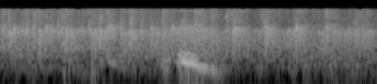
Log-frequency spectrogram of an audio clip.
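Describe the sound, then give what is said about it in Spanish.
A crowd applauds steadily, with dense, continuous clapping at an even loudness. Partway through, a short falling vocal cry rises briefly above the clapping. “Fuerte el aplauso.”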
